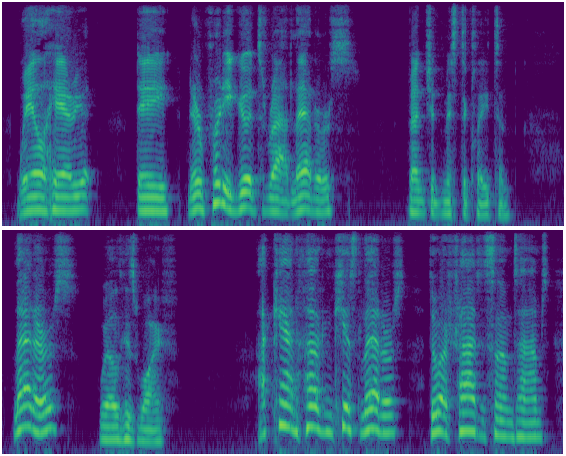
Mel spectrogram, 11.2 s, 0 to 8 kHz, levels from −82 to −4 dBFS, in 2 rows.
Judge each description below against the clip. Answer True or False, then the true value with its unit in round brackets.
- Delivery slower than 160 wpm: True (150 wpm)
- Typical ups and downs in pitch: False (7.5 semitones)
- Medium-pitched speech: True (150 Hz)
